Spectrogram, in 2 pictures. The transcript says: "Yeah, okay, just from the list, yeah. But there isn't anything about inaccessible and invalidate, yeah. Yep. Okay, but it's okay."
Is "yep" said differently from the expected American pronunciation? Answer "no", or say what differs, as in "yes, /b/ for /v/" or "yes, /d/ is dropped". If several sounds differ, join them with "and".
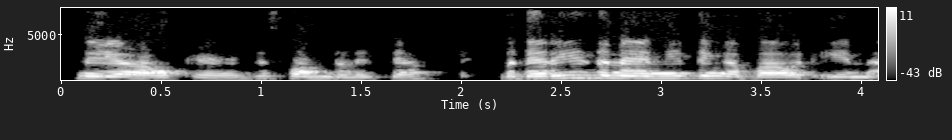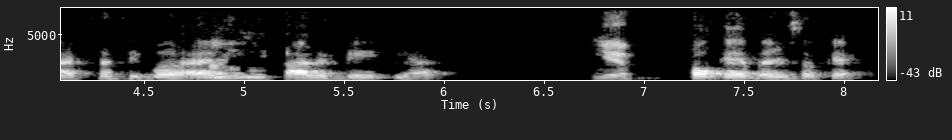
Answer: yes, /p/ is dropped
